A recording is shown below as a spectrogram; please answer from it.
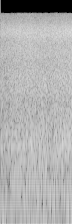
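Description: Storm surf on the sea at Simeiz, Crimea, a steady loud broadband roar of breaking waves and wind noise filling the whole moment with no voices.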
